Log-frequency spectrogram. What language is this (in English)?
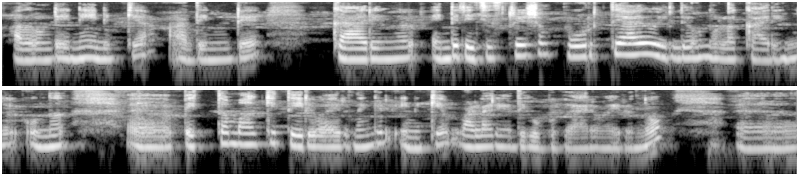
Malayalam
